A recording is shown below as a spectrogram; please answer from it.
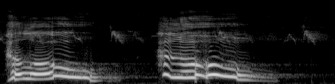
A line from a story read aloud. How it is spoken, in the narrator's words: roared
